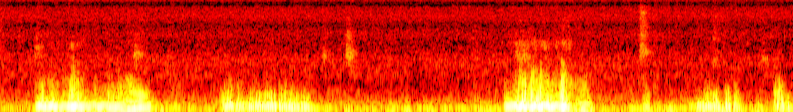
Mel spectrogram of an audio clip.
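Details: Sleeping chihuahua snoring.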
